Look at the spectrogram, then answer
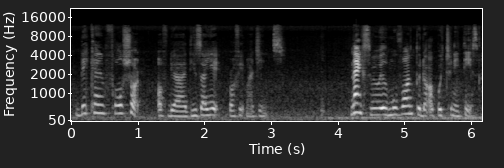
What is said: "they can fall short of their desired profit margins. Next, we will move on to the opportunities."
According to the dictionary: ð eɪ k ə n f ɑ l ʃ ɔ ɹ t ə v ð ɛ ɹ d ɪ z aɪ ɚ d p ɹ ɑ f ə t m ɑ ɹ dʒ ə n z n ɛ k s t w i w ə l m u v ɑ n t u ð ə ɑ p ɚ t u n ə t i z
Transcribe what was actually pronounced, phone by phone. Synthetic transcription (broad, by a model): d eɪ k ə n f ɑ l ʃ ɔ t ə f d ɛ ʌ d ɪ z aɪ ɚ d p ɹ ɑ f ə t m ɑ dʒ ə n s n ɛ k s t w i w ə l m u v ɑ n t u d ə ɑ p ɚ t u n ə t i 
